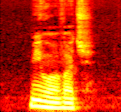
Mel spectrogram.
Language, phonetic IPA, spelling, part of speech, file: Polish, [mʲiˈwɔvat͡ɕ], miłować, verb, LL-Q809 (pol)-miłować.wav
